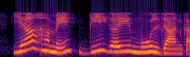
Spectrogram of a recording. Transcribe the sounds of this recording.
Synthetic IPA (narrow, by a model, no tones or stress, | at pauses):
jəɦɦɐmẽd̪iɡəimuːld͡ʒaːnkaː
